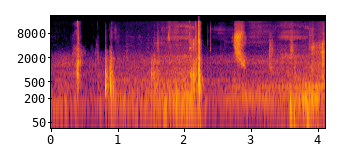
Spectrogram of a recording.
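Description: A DC fast-charging connector being handled and plugged into the Kia EV6's charge port: several clicks and knocks, the sharpest about two seconds in. A steady low hum sets in during the last second.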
